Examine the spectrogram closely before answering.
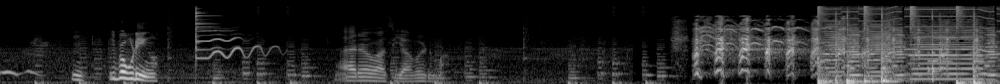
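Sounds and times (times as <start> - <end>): snickering laugh: 6.8 - 8.4.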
